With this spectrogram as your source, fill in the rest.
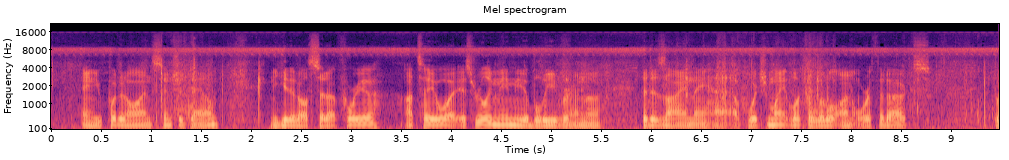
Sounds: Insect, Speech, outside, rural or natural

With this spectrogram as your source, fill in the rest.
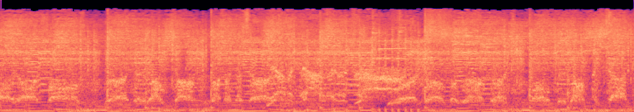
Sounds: Music, Sound effect

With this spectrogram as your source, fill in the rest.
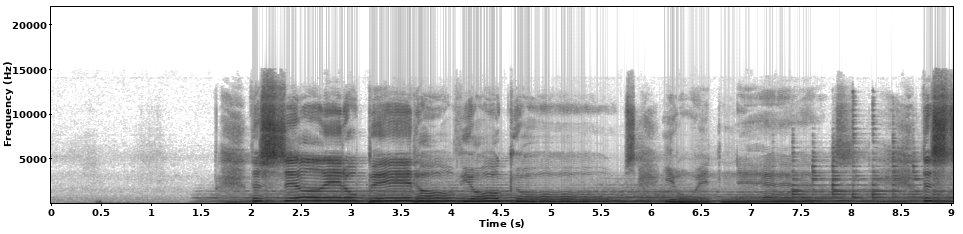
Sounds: Female singing, Music, Child singing

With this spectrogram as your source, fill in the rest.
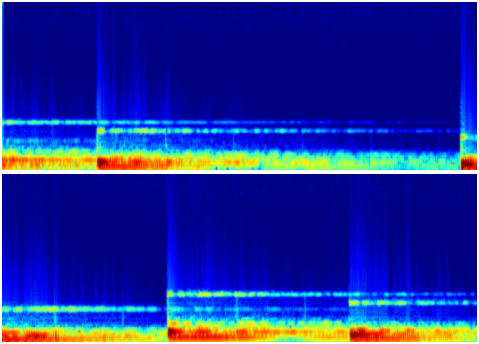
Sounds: Background music, Music

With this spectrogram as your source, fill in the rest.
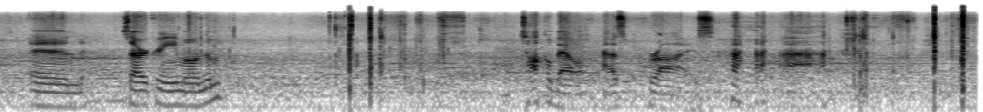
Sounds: Speech

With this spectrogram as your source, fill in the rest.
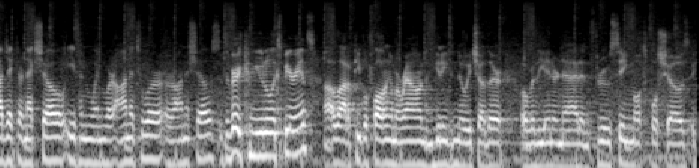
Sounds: Speech, Music

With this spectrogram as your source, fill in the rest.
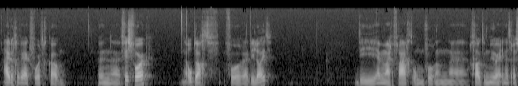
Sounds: Speech

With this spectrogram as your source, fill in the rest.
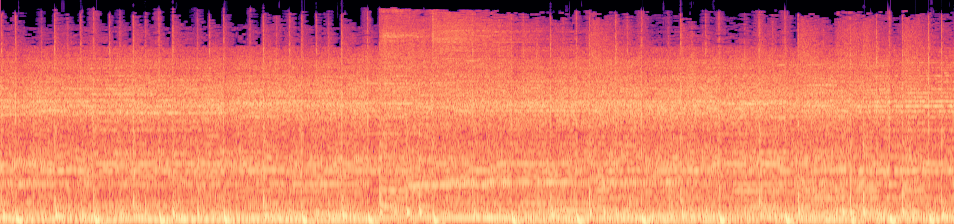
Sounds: Music

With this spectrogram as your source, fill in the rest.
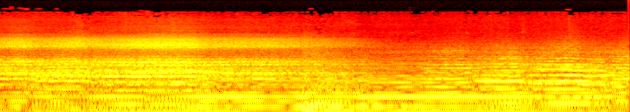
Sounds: Music

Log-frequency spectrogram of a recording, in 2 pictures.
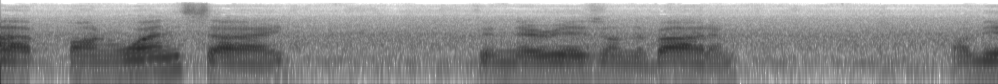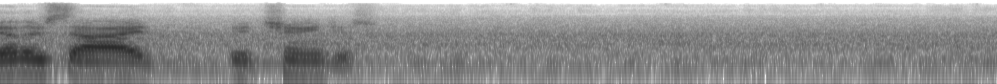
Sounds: Speech

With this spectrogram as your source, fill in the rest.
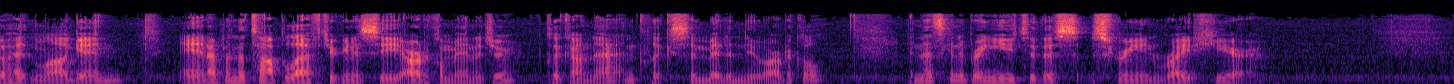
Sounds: Speech

